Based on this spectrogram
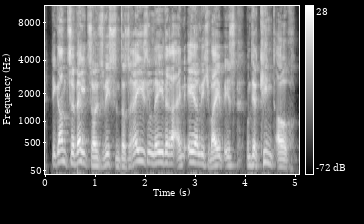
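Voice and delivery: a hint of a defiant mother; indignant wife. (leicht empörte, trotzige Ehefrau)

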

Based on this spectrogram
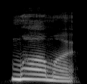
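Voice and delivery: high, loud call for mother; desperate shout; crying out. A narrator's reading. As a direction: cry out after someone leaving. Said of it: "сама закричала".

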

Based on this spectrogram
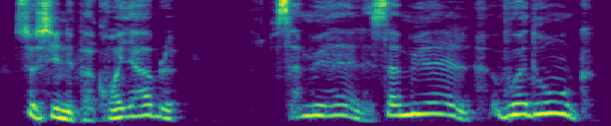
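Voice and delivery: high, excited calling, building in volume; astonished outcry. A narrator's reading. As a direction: call a friend over in disbelief. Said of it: "s'écria Kennedy à son tour".

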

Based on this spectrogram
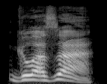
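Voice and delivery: high, loud warning shout; shout from behind the door. Acted. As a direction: yell the warning through the door. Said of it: "За дверью орут".

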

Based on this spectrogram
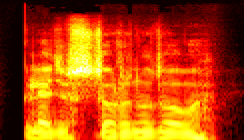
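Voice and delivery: usual speaking voice

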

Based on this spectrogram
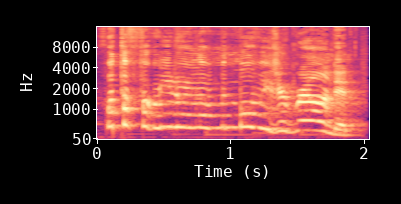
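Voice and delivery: very high, fast mock outrage; angry parent. Parents catching grounded Wesley at the movies, very high and fast. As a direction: squeal at him like a furious parent.

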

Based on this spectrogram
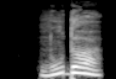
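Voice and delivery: slow, drawn-out doubting "ну да"; disbelieving. A narrator's reading. Глаша doubts the trainer's speed, slow sceptical drawl. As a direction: drag it out in disbelief. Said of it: "не поверила Глаша".

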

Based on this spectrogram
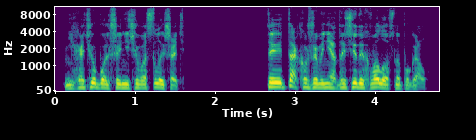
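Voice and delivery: loud, high frightened fury; angry shouting. Acted. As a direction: shout to drown out the words.

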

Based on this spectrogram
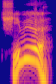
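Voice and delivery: high-pitched baffled question; недоумение. A narrator's reading. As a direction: ask it as if you didn't understand. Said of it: "не понял Аюб". (недоумённый вопрос высоким голосом)

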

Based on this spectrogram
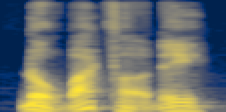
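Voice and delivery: ordinary delivery, nothing marked

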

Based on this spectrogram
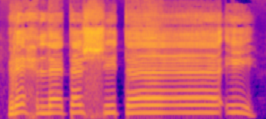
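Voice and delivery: الشتاء recited with its "aa" held very long before the hamza; sustained madd. Shown as a demonstration. Teacher showing the madd for students to name, drawn-out recitation. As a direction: stretch the ا of الشتاء on a level note. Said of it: "المد هنا نوع مد ايه؟".

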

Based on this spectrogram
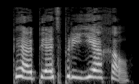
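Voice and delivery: high, drawn-out exclamation; little boy delighted at a visitor; gleeful, stretched-out greeting; joyful child. A narrator's reading. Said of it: "радостно закричал он".

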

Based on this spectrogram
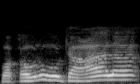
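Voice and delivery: usual speaking voice

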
